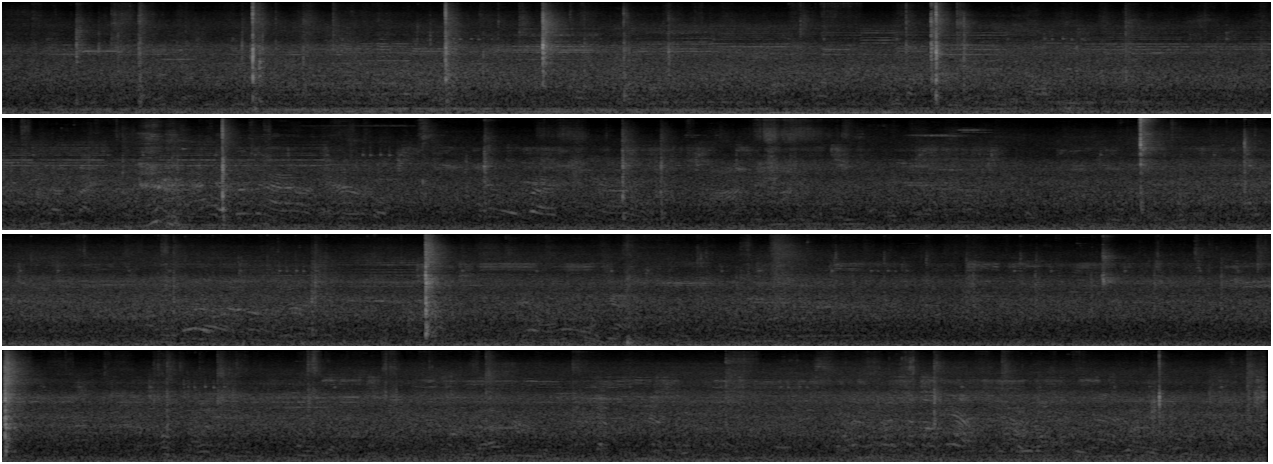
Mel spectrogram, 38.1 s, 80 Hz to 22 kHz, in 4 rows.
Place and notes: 東山街, East Dist., Hsinchu City - playing chess
A lot of people playing chess, in the park, traffic sound, Binaural recordings, Sony PCM D100+ Soundman OKM II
